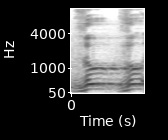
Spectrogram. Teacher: huruf dza itu keluar dari ujung lidah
